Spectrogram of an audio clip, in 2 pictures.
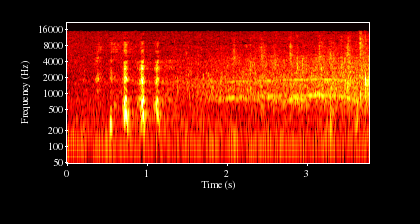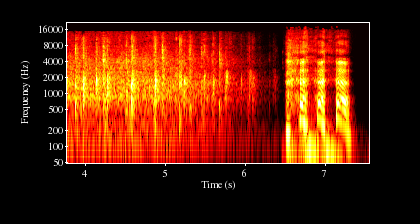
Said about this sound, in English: So it's funny, if you look down, I think she was expecting that to be a huge applause line, and then it doesn't happen, and then she kind of spurs in, she's like, ha ha ha, and she tries to do it, and then you hear a sort of polite applause,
